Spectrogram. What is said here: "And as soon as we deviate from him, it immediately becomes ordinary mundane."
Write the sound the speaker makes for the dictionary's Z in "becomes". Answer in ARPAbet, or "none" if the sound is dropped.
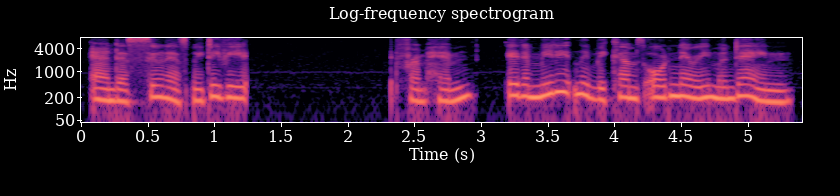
Z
